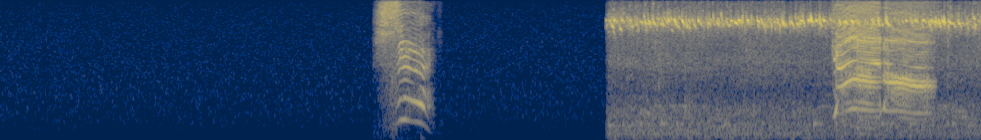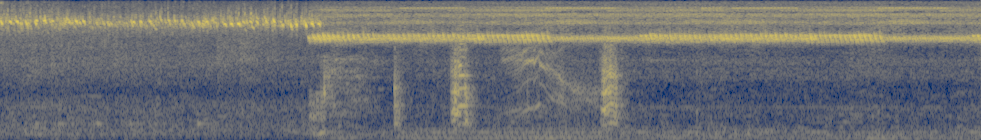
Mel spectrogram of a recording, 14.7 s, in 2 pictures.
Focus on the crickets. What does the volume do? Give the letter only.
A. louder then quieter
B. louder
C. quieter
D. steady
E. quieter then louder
D.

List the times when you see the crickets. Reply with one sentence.
The crickets can be heard from 4.5 to 14.6 s.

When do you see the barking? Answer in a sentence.
The barking can be heard from 10.3 to 12.1 s.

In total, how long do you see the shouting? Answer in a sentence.
The shouting can be heard for 2 seconds in total.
